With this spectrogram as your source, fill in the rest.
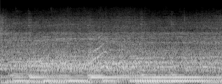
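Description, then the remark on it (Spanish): An audience at a Viva México conference applauds and shouts joyfully for Jesus, loud and continuous, with held musical tones sounding steadily underneath the crowd noise. “Vamos a Viva México, démosle fuerte ese aplauso a mi Jesús. Que se escuche fuerte ese grito de júbilo en el reino de los cielos.”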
